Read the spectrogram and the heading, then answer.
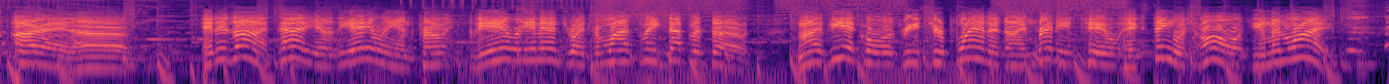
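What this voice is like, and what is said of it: Alien character voice. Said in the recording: “I can't do the Patio voice very well”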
